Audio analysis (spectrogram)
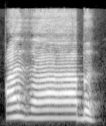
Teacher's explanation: اِلَىٰ أَشَدِّ الْعَذَابِ، با ساکن ہو جائے گا لہٰذا یہاں پر کلکلا کے ساتھ فنش کریں گے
